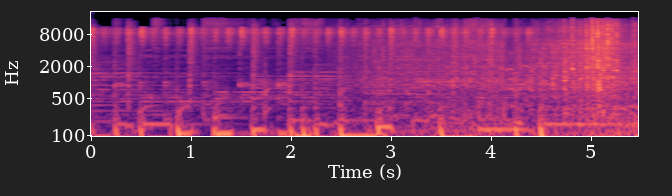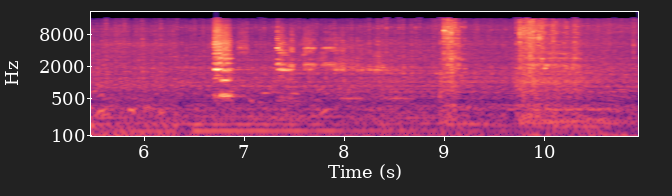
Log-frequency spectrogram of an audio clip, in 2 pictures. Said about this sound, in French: Ah non, non, vous ne vous trompez pas, ce n'est pas le bruit d'une voiture que vous entendez, mais bien celui d'un tracteur. D'un tracteur qui arpente quelques 2 hectares de culture en plein champ. Et oui, oui, nous sommes bien en Seine-Saint-Denis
